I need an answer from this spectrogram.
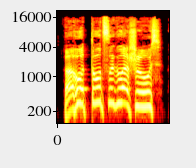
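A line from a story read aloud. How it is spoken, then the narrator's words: Laughing man. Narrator (Russian): рассмеялся мужчина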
